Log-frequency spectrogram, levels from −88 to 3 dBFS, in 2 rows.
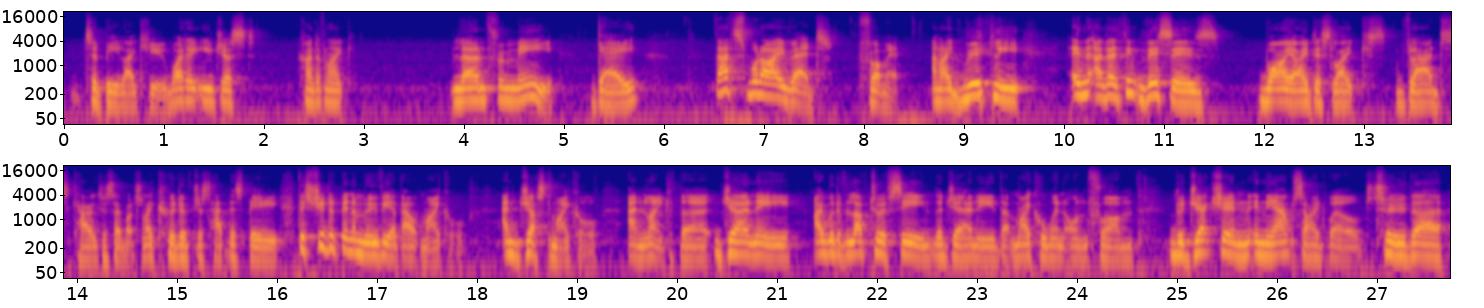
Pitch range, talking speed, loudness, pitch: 110-140 Hz, 175 wpm, -23 LUFS, 125 Hz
